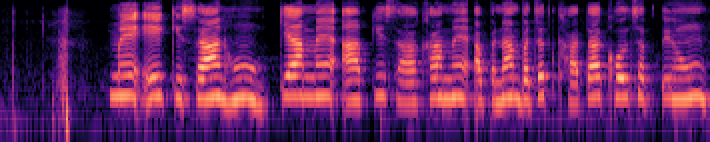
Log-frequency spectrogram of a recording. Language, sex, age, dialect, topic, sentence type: Hindi, female, 25-30, Garhwali, banking, question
